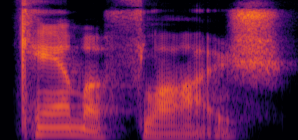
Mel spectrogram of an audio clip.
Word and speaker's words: camouflage: this word camouflage again the AG G makes the open Sound a plus the z sound a camouflage the first syllable is a the open a sound like Ma and ham cam C the second syllable is relaxed closed uh Cam camouflage and that AG makes the a sound like in garage and massage camouflage this is camouflage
